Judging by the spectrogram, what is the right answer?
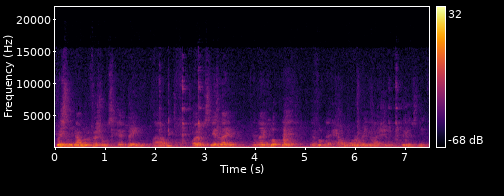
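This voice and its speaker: Male presenter, measured and emphatic through repetition, distant mic in a reverberant, noisy room. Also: on the high side. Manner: measured, repeats phrases for emphasis. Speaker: presenter taking audience questions. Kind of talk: public talk with audience questions.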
